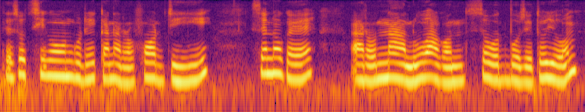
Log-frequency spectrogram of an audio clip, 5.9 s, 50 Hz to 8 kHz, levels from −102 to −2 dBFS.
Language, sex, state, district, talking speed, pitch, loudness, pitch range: Chakma, female, Tripura, Unakoti, 145 wpm, 225 Hz, -12 LUFS, 210-250 Hz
